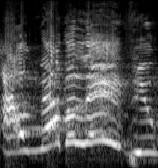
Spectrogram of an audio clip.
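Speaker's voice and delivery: near-shout, very loud and high-pitched. Quoting god's promise never to leave you: about to shout. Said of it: "I'm about to shout".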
